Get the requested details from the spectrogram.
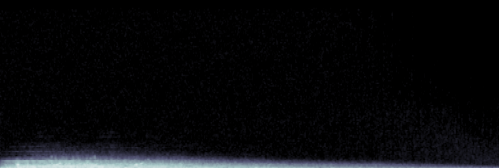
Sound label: spin Start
